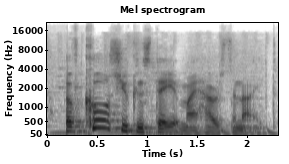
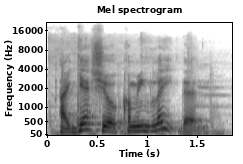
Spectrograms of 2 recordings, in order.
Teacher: The sound that arrives when we assimilate the s with the y sound is sh.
